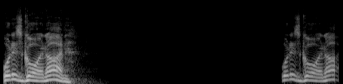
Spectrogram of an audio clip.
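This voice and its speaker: A young man hosting a casual podcast, excitable and hyped, tripping over his words as he introduces guests. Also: high-pitched, takes it slowly, slight background noise. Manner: excitable, hype introductions, frequent restarts. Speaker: podcast host.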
